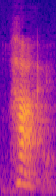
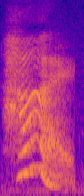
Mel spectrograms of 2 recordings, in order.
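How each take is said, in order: First: The word is short with a flat tune. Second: The word is long with an up-down tune. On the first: The speaker calls it wrong. "not hi" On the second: The speaker calls it right. "longer and up down intonation sounds very friendly"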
